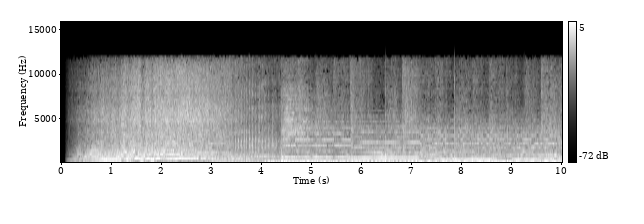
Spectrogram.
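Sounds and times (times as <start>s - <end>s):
racing engine at high revs: 0.1s - 8.7s.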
